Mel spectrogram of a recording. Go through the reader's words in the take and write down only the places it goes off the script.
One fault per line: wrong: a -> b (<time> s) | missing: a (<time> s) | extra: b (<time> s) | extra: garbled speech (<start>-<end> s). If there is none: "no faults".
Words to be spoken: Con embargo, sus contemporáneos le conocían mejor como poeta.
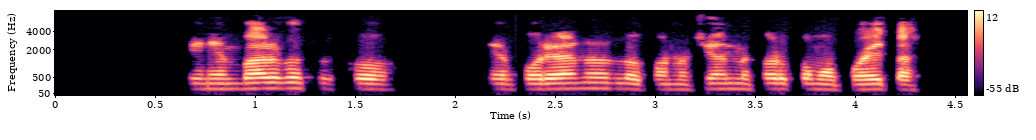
wrong: Con -> Sin (0.7 s)
wrong: le -> lo (2.8 s)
